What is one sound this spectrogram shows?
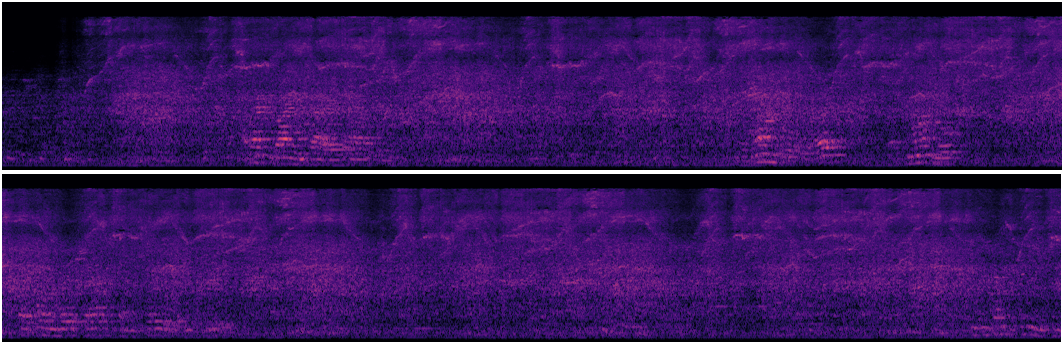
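Slot cars whine and buzz around a track, their motors rising and falling in pitch.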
